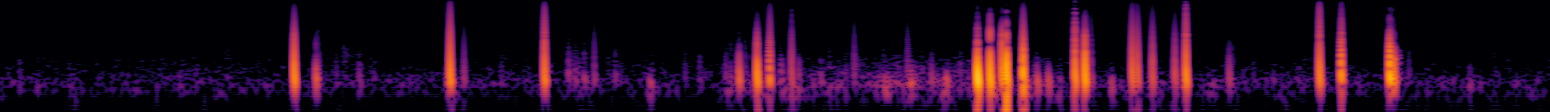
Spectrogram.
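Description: Irregular sharp cracks and pops of baseballs striking leather gloves and bats, about a dozen in all, the loudest in a quick run about five seconds in.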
